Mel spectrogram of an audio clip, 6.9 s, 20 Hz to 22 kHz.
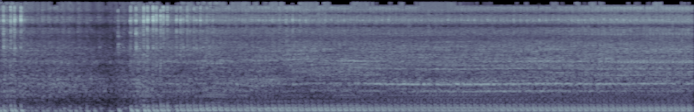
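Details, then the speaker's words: Husqvarna commercial zero-turn mower that sat 4 years, after new gas, starter and ignition coil replacement: short crank, catches within a second or two, then settles into a smooth, even putter until shutoff. It has a normal, easy start and idle. "new gas this thing starts up and runs pretty good i just mowed my lawn with it"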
